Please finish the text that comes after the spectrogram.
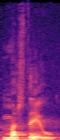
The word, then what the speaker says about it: Masdeu: How do you pronounce the twins' names? Masdeu? Masdeu.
